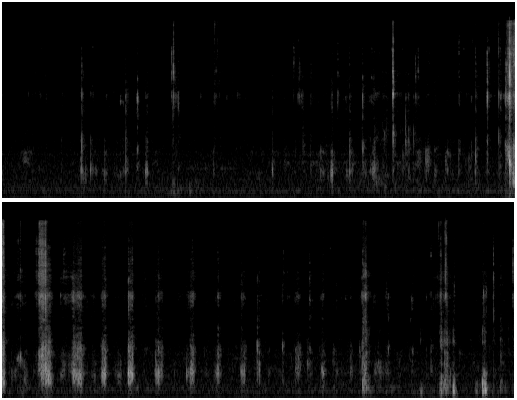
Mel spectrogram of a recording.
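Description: Close-miked eating sounds of a person eating grilled chicken and rice with his hands. A few scattered wet mouth clicks come first, then steady chewing about twice a second, with two louder crunchy bites near the middle.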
